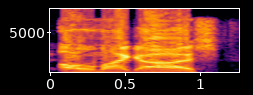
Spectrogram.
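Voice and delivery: slow, loud, drawn-out oh my gosh; slow, loud, exasperated sigh of words; exasperated groan. Real, not acted. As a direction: stretch it out, fed up and worn out. Exasperated after long reading.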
